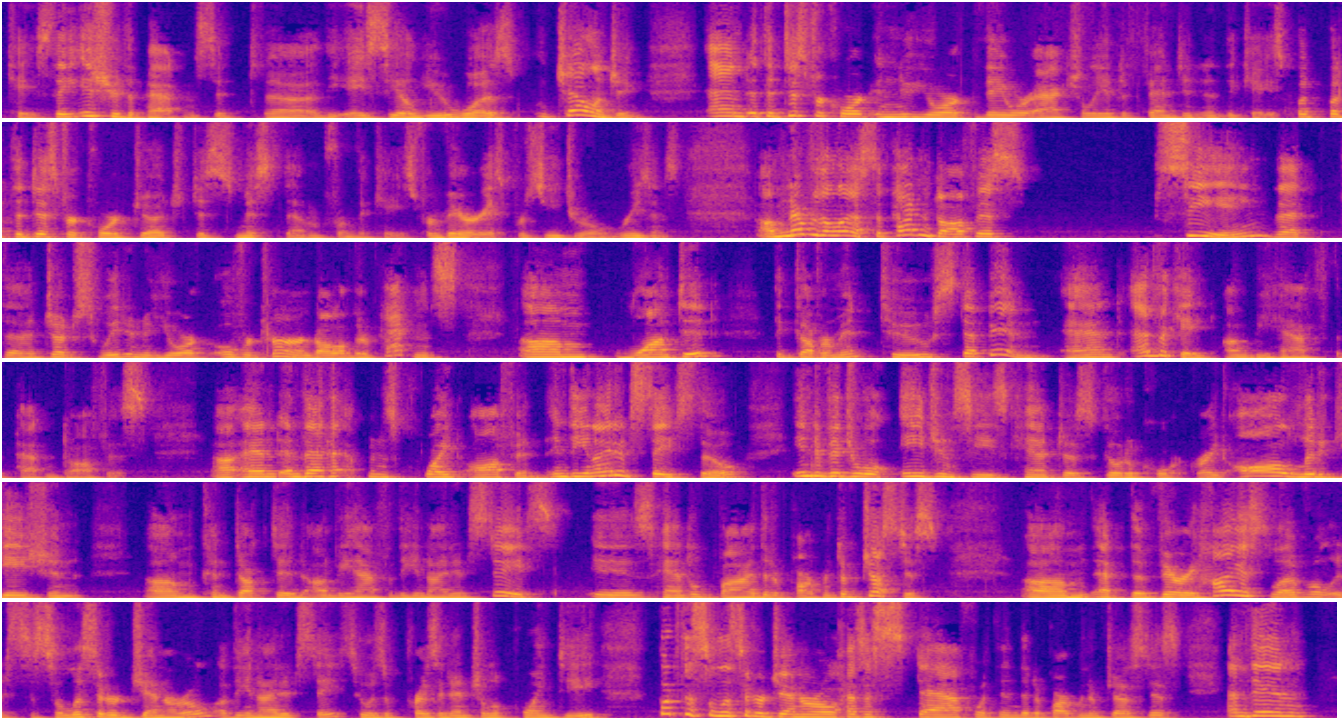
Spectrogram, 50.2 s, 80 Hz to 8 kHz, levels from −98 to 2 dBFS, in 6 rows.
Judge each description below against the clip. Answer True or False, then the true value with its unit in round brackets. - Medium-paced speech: True (175 wpm)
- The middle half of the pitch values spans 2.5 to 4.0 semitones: False (4.8 semitones)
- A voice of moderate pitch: True (150 Hz)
